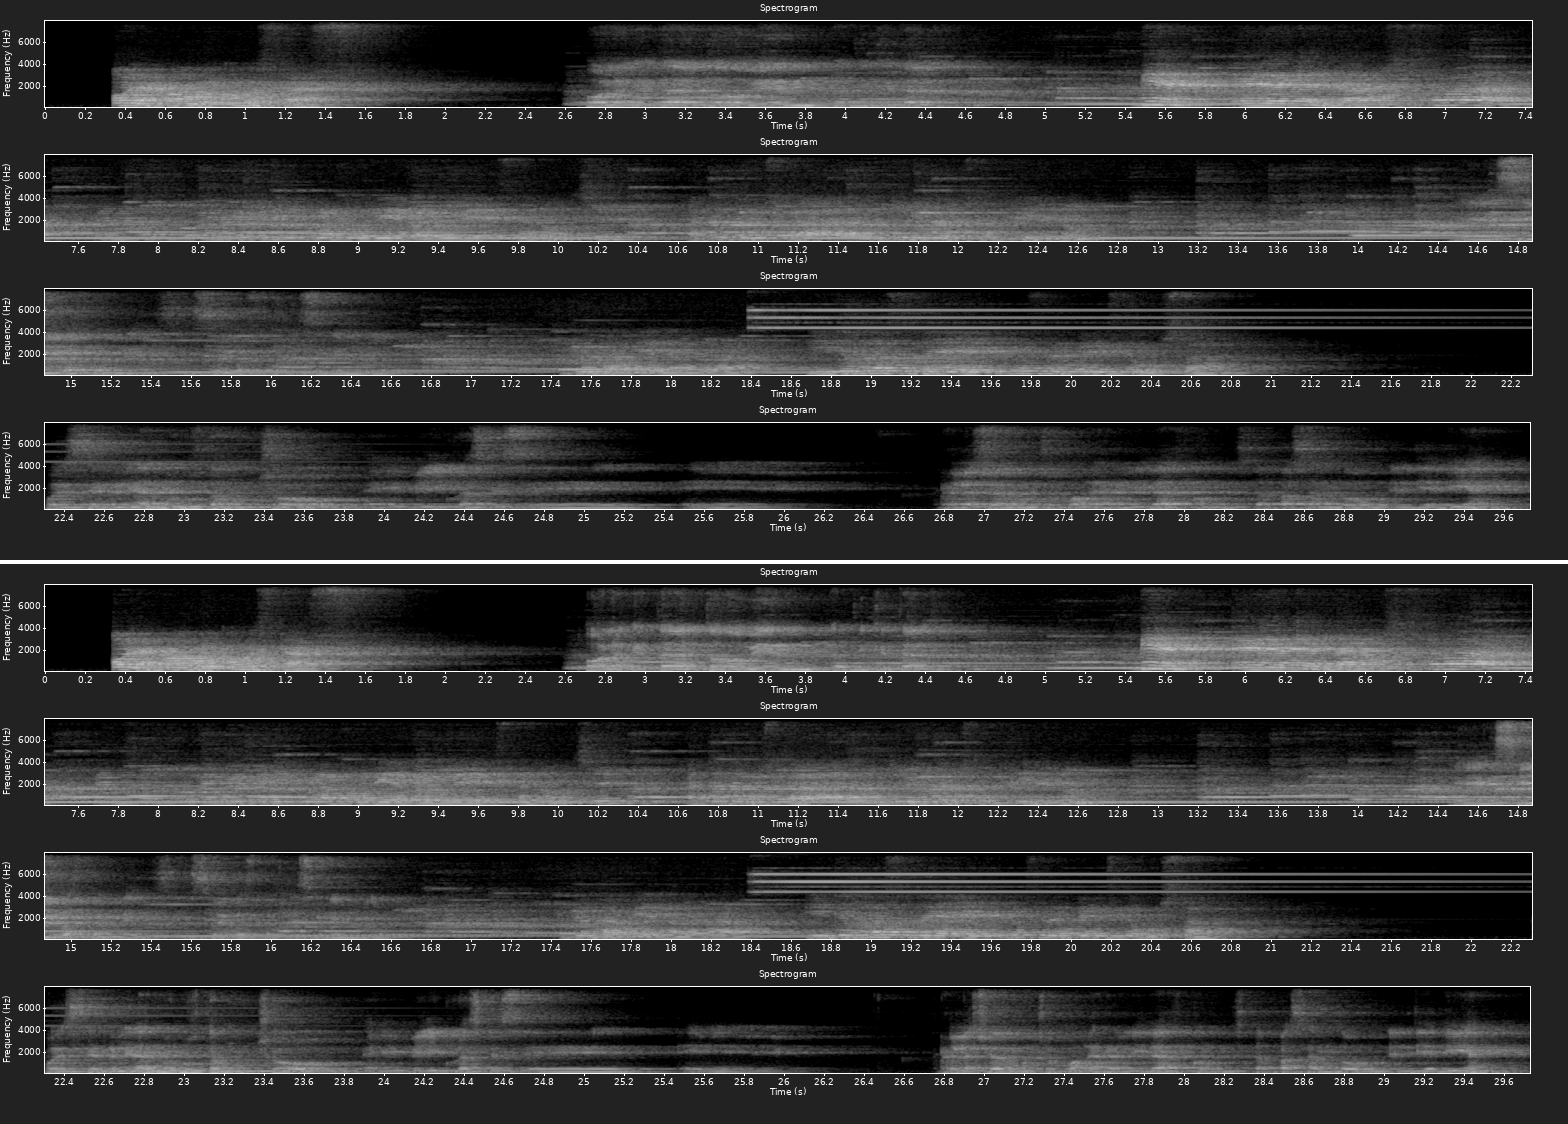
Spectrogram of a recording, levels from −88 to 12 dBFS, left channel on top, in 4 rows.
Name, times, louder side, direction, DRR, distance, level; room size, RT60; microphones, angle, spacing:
voice 1, 0.3-1.6 5.4-7.4 7.7-10.4 10.6-12.7 17.4-20.8, right 1 dB, 45° right, -6 dB, 1.1 m, -25 dB
sound 1, 2.6-19.6, equal, 90° left, 1.2 m, -33 dB
voice 2, 2.7-4.5 14.5-16.6 22.3-26.0 26.8-29.6, right 1 dB, 85° right, -2 dB, 0.7 m, -31 dB
sound 2, 18.4-22.1, right 2 dB, 40° left, 0.8 m, -32 dB
3.9 x 2.3 x 2.9 m, 1.1 s
head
